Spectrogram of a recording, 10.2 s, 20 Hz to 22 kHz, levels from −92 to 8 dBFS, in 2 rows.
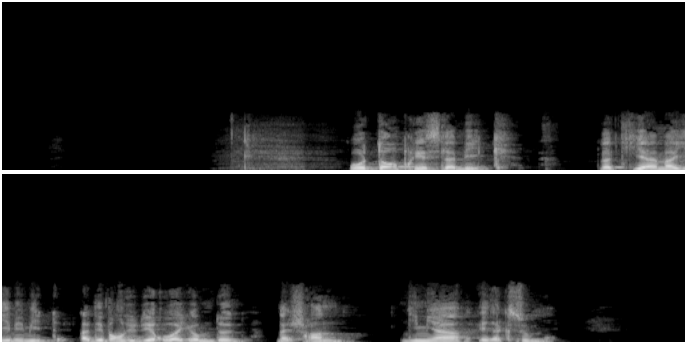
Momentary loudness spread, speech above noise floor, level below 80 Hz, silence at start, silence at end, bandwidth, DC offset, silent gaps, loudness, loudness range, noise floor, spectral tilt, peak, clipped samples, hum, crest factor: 12 LU; 55 dB; -62 dBFS; 1.8 s; 1 s; 7.6 kHz; under 0.1%; none; -18 LUFS; 4 LU; -72 dBFS; -7 dB/octave; -2 dBFS; under 0.1%; none; 18 dB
